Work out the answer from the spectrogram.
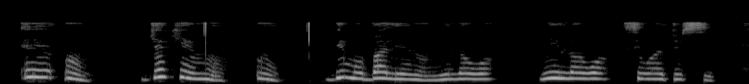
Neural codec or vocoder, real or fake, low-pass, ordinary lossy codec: none; real; 7.2 kHz; none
